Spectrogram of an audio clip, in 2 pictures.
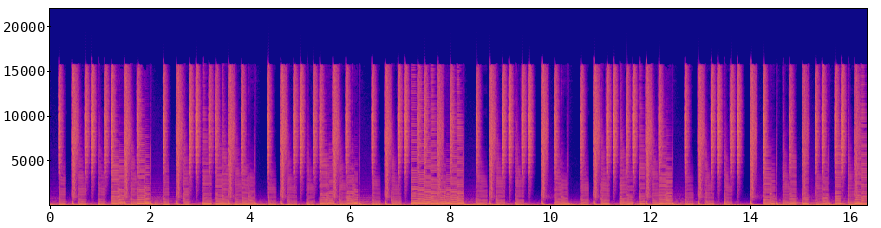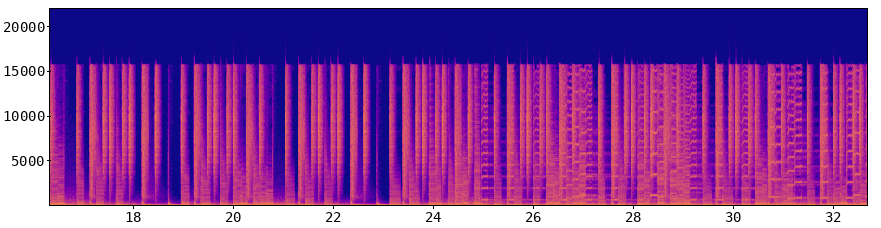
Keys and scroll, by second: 24.3 1, 24.5 ., 24.7 5, 25.7 Return, 32.2 ctrl+alt+0.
